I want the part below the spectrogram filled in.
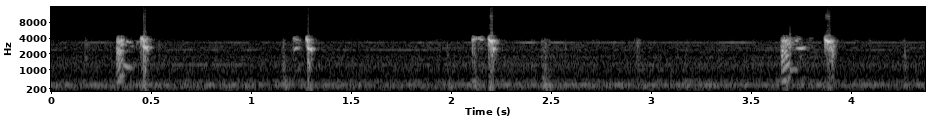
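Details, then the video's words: A peregrine falcon at the LOTOS site in Gdańsk, Poland, on 10 February 2023 gives short harsh doubled notes, about one pair every second, against a constant background hum. "Sokół wędrowny LOTOS Gdańsk(PL) - rozkrzyczany Ster"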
